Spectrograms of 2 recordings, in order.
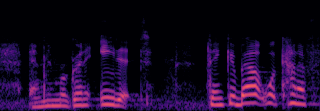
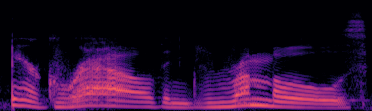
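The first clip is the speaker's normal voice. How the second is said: slow, low growly telling; low, drawn-out storybook growl; growling narration; 5 semitones lower, much slower than usual. A narrator's reading. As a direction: stretch the words into a bear's growl.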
